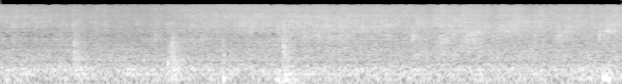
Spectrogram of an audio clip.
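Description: Burger patties frying in a pan: a steady sizzle, with a few light taps of the spatula against the pan.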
